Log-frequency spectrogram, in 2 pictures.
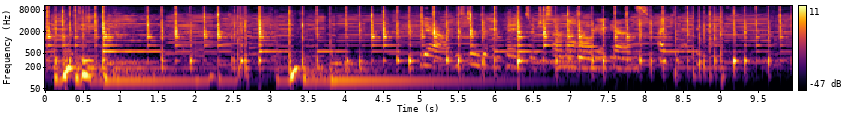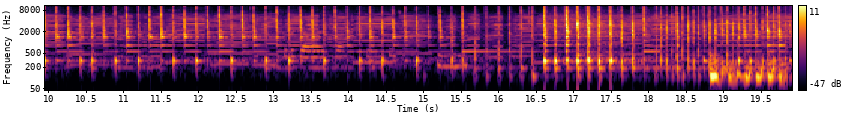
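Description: Tabla played in a fast solo: rapid crisp strokes, with deep ringing bass strokes from the larger drum in the first few seconds. A held melodic accompaniment runs underneath, and a louder run of strokes comes near the end.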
